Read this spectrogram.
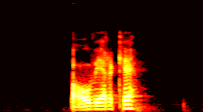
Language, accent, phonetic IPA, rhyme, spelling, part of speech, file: German, Austria, [ˈbaʊ̯ˌvɛʁkə], -aʊ̯vɛʁkə, Bauwerke, noun, De-at-Bauwerke.ogg
- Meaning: nominative/accusative/genitive plural of Bauwerk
